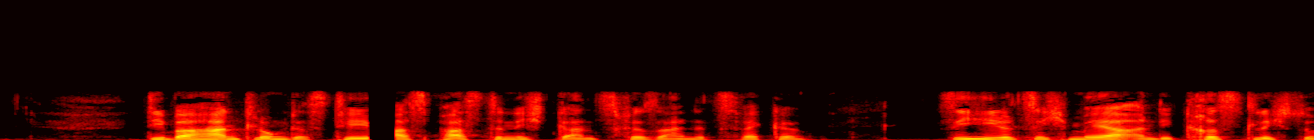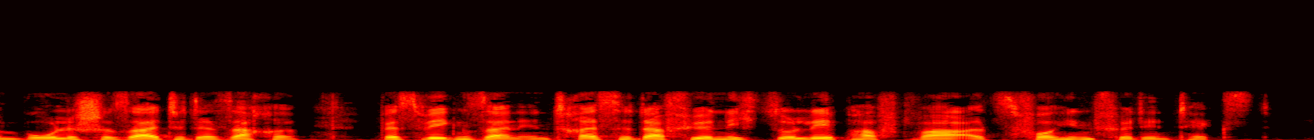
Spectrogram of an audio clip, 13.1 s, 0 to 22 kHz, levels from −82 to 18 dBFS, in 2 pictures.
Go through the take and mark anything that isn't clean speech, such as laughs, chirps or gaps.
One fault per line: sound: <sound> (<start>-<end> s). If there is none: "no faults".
sound: dropout (1.8-2.0 s)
